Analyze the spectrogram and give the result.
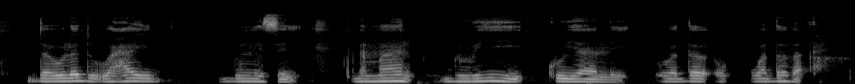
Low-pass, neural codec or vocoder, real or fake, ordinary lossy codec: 10.8 kHz; none; real; none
